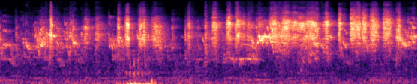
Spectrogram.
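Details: Budgies, the Australian parrot, chatter rapidly in rough high chirps and squeaks, growing denser and louder toward the end, with a soft low bump near the middle.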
